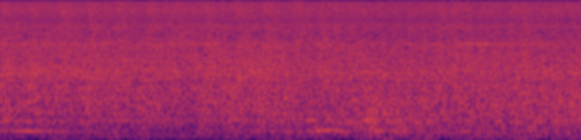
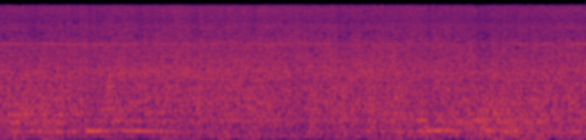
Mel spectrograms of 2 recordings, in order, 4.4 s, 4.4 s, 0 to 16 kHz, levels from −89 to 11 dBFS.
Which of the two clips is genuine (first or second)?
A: second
